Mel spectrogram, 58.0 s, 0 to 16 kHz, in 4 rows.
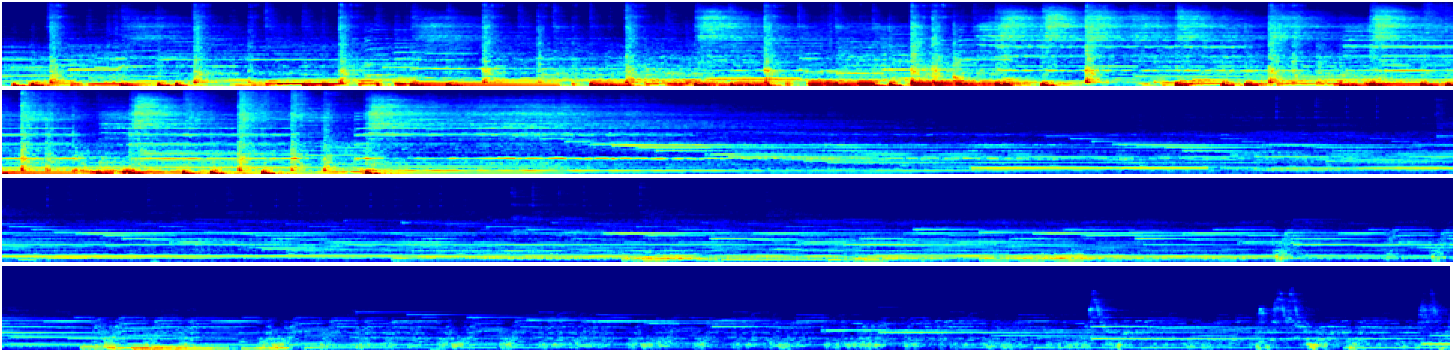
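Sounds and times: jazz quartet music: 0.0s - 49.4s
electric guitar notes: 0.0s - 58.0s
keyboard notes: 0.0s - 58.0s
low bass notes: 0.0s - 58.0s.

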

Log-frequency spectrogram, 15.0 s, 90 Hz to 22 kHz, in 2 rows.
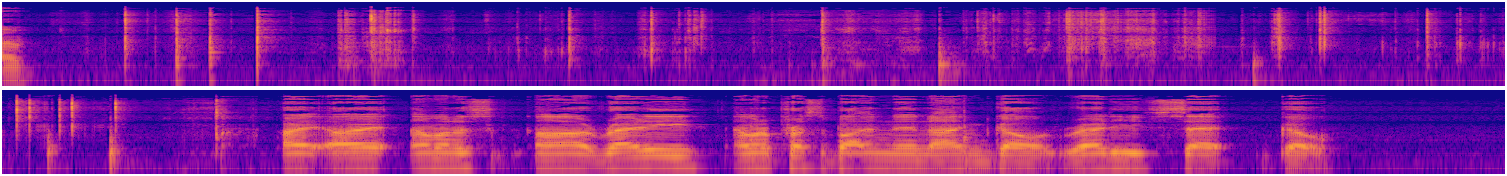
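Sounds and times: plastic clicks and snaps: 6.3s - 8.7s.

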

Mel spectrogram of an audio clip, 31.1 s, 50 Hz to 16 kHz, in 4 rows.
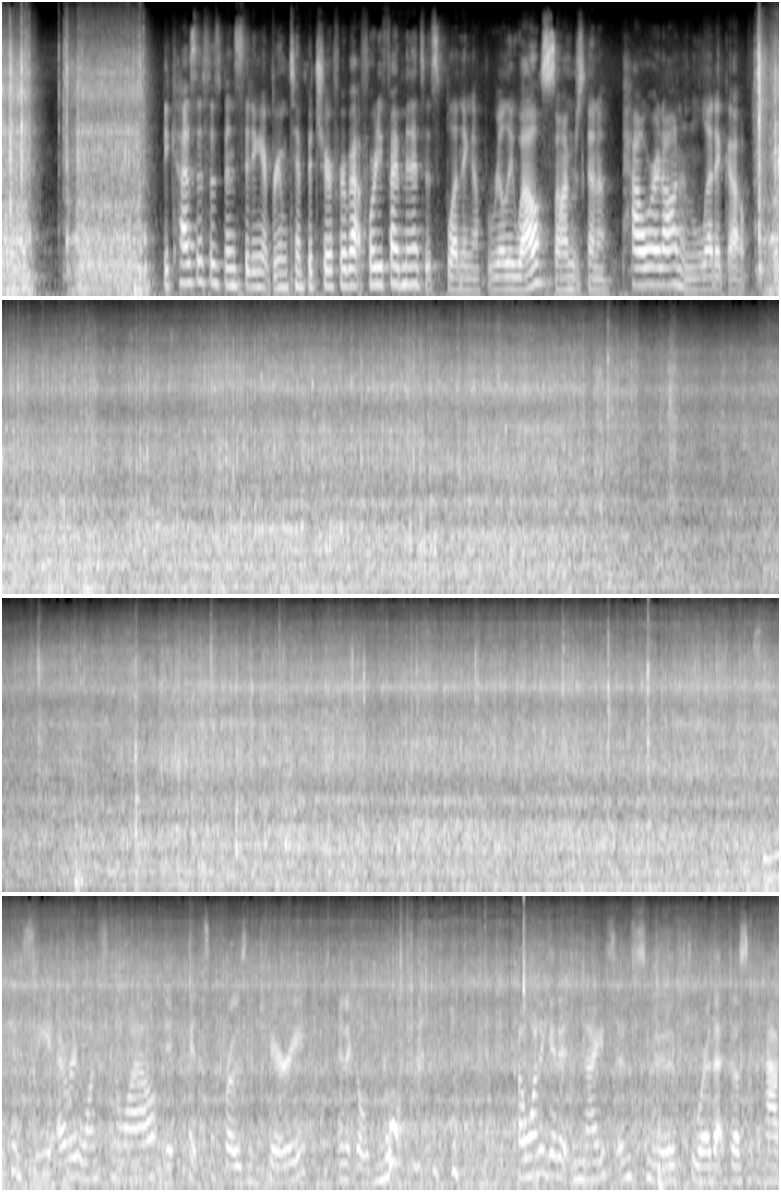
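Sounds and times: food processor motor running: 0.0s - 1.6s, 7.6s - 31.0s.

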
